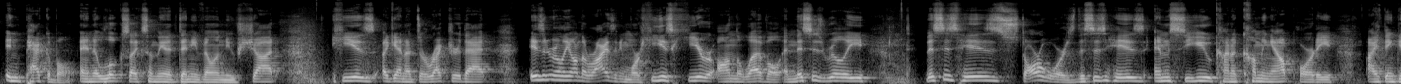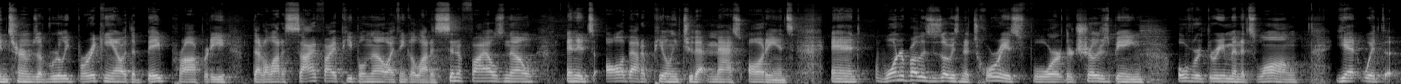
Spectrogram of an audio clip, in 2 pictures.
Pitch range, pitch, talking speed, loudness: 120-150 Hz, 130 Hz, 210 wpm, -20 LUFS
